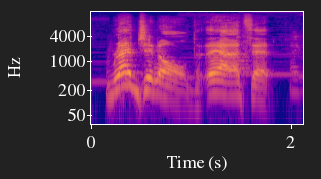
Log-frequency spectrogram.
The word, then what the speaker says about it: Reginald: Reginald. Reginald.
